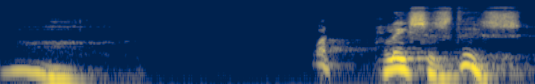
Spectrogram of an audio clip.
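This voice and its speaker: An actor playing a naive, orthodox young male scientist, earnest and anxious, with halting delivery in an old-time radio drama. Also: fairly high pitch, very animated, vocal fry, sharp tone, breathy edge, heavily acted. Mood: frightened, pleading. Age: young adult. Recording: vintage 1950s radio drama recording.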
